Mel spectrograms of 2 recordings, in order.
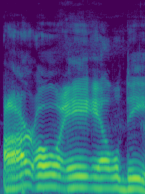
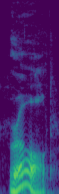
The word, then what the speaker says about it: Roald: R- r o a l d, how would you say it? How would you say it? Roald. Yeah, it's Roald. No, no. Roald Amundsen, the famed Norwegian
